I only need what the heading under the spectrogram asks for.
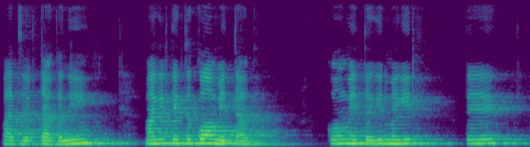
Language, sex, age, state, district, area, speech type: Goan Konkani, female, 45-60, Goa, Murmgao, rural, spontaneous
